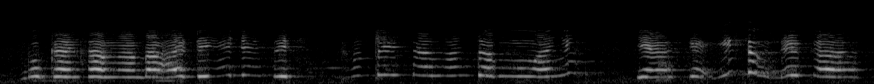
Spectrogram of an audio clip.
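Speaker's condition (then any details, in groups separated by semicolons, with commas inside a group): Cerebral palsy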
